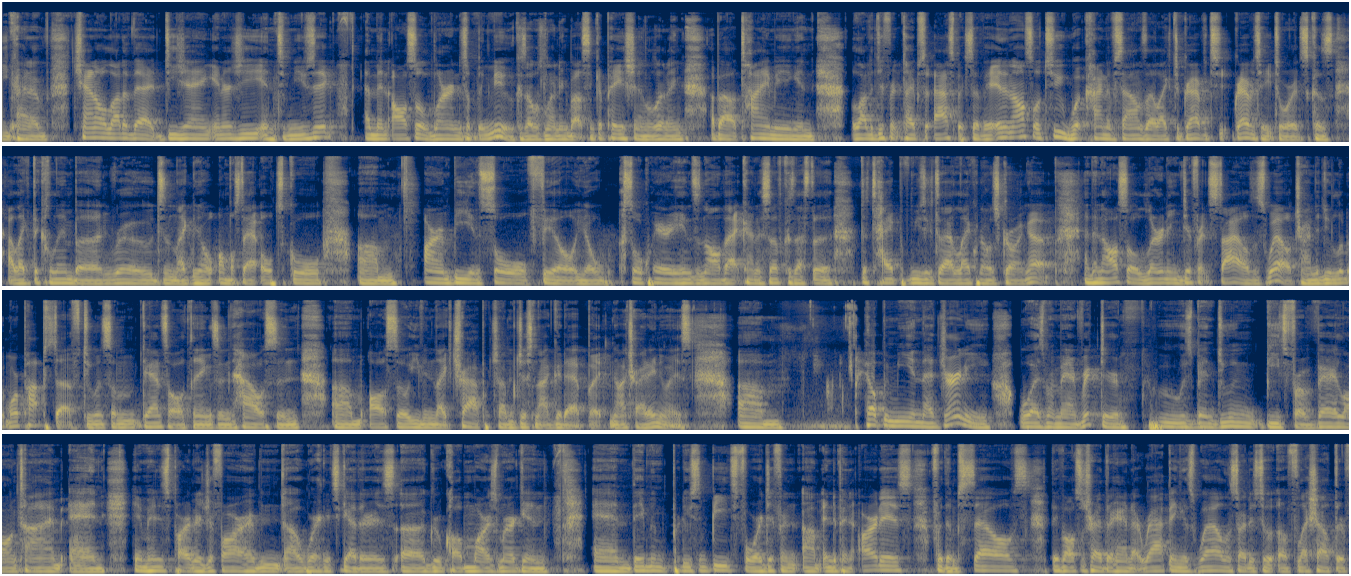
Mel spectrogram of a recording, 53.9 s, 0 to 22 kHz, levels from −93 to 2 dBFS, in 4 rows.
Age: 30-49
